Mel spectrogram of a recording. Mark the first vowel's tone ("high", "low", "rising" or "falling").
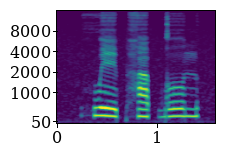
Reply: low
